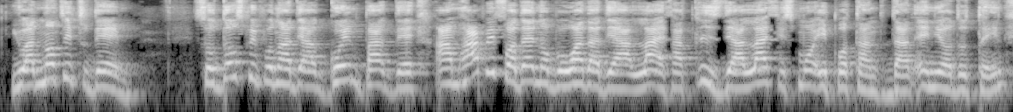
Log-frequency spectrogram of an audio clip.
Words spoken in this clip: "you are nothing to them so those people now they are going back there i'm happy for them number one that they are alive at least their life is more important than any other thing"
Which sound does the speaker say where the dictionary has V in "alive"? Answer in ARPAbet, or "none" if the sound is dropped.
F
